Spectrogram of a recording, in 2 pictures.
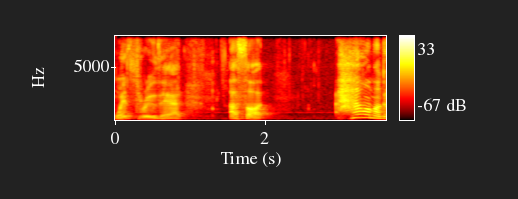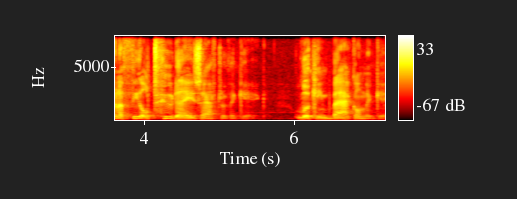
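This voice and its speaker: A man with a medium pitch at a fairly slow pace, his pitch swinging very widely and his loudness in big swings, with vocal fry. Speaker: musician, bandleader. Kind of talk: casual interview conversation. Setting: TV studio. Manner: chatty.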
